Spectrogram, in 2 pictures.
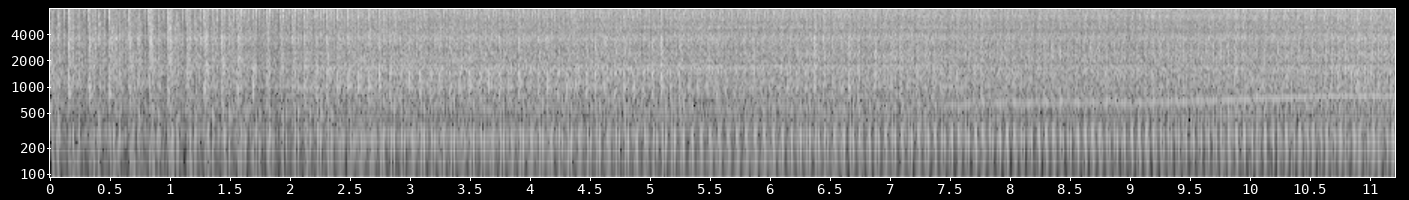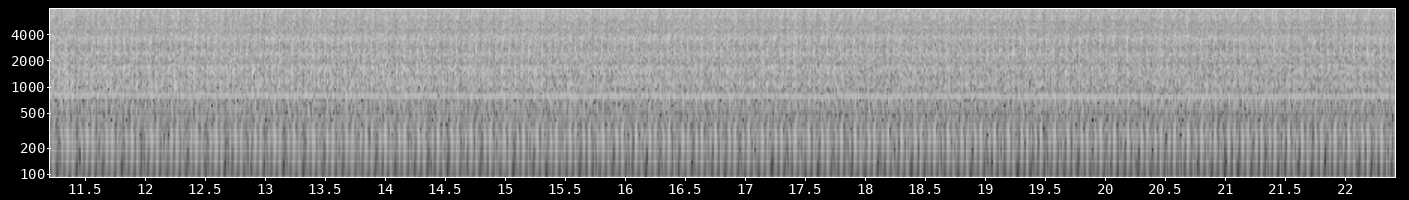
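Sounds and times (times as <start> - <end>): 
tractor engine on a farm: 0.0 - 22.4.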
